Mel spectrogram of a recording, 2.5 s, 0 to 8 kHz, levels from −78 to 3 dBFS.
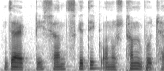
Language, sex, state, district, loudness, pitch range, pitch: Bengali, male, Tripura, West Tripura, -20 LUFS, 90-115 Hz, 95 Hz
